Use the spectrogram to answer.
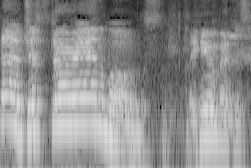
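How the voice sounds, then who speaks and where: A man puts on a character voice at an extremely high pitch, speaking at a fairly slow pace. There is a slight echo. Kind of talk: theatrical, made up on the spot. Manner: sinister, menacing.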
